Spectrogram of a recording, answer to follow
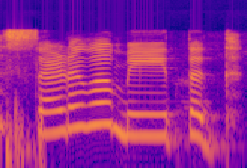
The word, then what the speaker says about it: सर्वमेतद्: দেখুন দয়ের নিচে কিন্তু হসন্ত আছে। হসন্ত আছে মানে দয়ের পর যে অটা আছে সেটা কিন্তু নেই। তো আমরা খেয়াল রাখবো যে দয়ের পর অ যেন আমরা উচ্চারণ না করে ফেলি।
